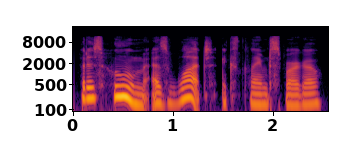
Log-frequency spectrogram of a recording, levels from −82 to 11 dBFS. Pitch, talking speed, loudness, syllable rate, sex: 165 Hz, 140 wpm, -17 LUFS, 4.4 syllables/s, female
